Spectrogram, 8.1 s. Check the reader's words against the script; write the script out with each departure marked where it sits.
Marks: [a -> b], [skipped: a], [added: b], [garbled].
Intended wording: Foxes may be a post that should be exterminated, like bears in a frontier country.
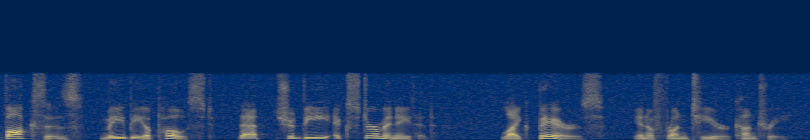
Foxes may be a post that should be exterminated, like bears in a frontier country.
